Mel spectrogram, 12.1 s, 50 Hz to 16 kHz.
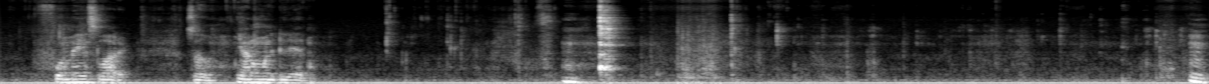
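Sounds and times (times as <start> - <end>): cutlery clinking on a plate: 6.0 - 6.3.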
